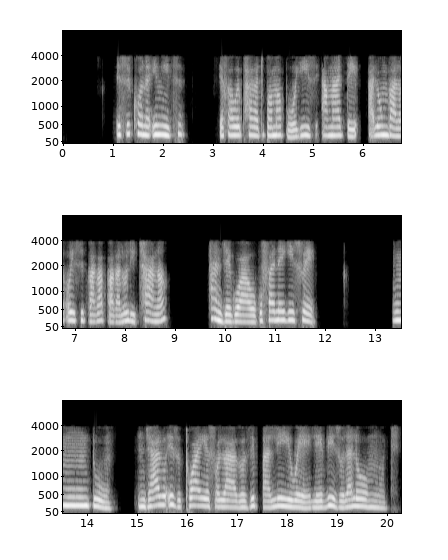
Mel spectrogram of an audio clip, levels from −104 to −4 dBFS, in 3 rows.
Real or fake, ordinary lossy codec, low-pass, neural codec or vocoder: fake; AAC, 16 kbps; 7.2 kHz; codec, 24 kHz, 0.5 kbps, DualCodec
